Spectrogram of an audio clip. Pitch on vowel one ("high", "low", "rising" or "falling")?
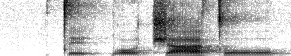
low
